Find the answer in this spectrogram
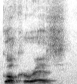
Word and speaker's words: Gyökeres: And with this transfer with Gyökeres, I said it right this time, Swedish Victor, going to Arsenal, this could trigger everything else to fall into place.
